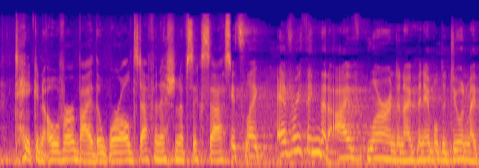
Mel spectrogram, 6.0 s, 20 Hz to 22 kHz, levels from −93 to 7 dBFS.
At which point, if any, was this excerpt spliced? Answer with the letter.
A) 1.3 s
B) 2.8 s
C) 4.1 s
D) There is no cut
B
